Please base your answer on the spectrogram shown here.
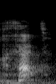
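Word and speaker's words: חית: And remember, Chet, right here, you're going to pronounce it from the back of your throat. It's almost like you're scratching your throat as you're saying it. And it's an H sound. So Chet.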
